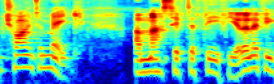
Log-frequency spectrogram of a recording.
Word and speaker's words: Toffifee: I am pronouncing that right, aren't I? Toffifee.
